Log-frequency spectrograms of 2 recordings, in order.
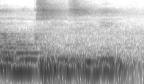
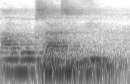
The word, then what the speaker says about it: amoxicilina: Ojo, un amoxicilina que a veces ustedes lo llaman amoxacilina.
